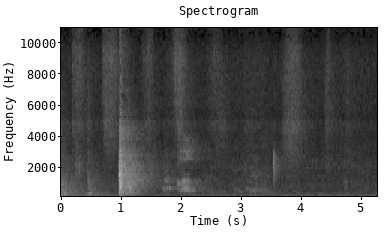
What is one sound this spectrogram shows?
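Pool balls roll across the table.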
